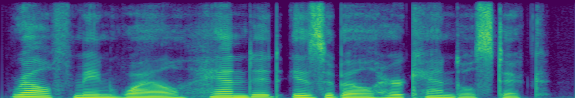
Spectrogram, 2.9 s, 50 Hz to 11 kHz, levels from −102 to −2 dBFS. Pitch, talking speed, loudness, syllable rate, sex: 180 Hz, 125 wpm, -17 LUFS, 4.9 syllables/s, female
